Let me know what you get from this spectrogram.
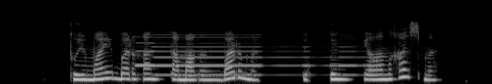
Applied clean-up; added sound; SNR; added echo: neural mask model RNNoise.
